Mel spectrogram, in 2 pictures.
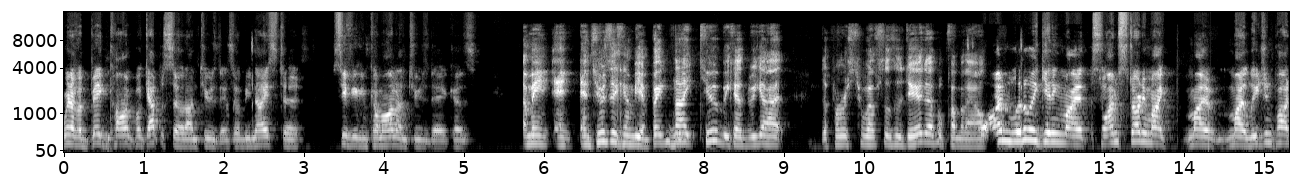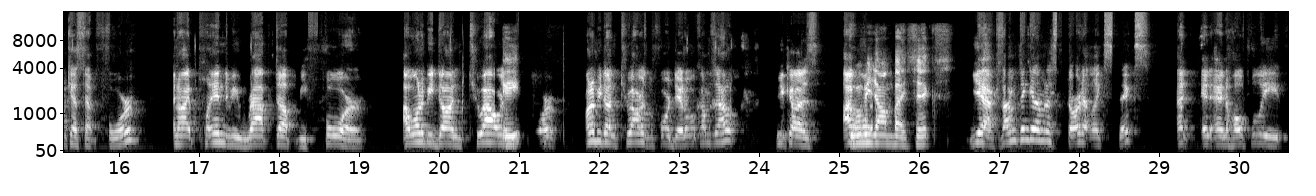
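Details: Adult male speaker; ordinary speech.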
